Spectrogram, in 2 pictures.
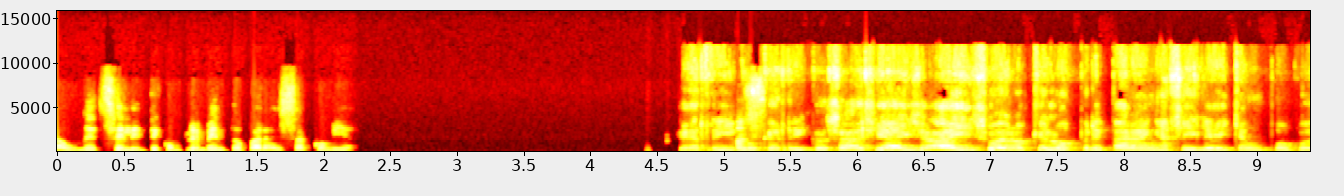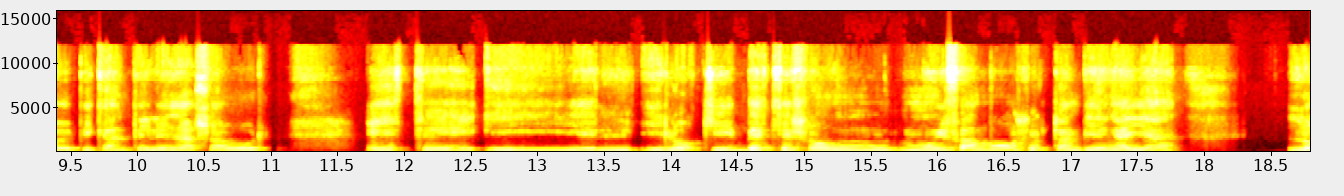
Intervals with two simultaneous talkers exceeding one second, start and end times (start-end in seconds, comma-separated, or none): none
